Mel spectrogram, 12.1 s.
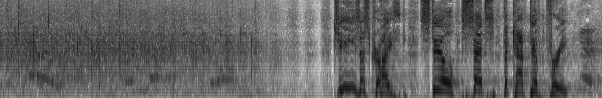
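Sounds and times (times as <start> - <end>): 
audience clapping hands: 0.0 - 6.0
speech: 6.8 - 11.5.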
